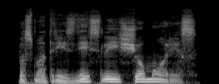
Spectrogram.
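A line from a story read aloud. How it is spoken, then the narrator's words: Barely audible whisper. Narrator (Russian): все так же еле слышно прошептал Грант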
